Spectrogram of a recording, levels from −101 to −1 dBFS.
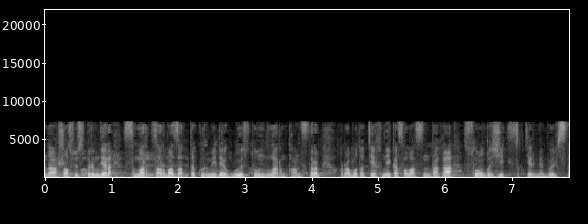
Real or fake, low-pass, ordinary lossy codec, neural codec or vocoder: real; 7.2 kHz; MP3, 48 kbps; none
